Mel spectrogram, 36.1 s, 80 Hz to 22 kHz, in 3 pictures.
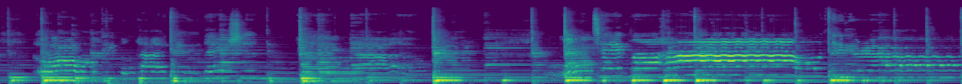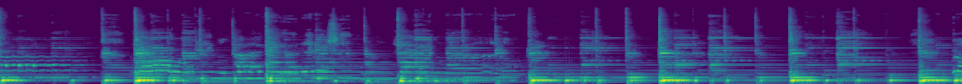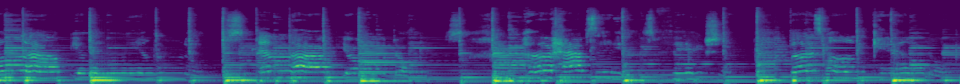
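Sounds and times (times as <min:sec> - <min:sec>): person singing with vibrato: 0:00.0 - 0:18.6, 0:33.8 - 0:36.0
acoustic guitar strumming: 0:00.0 - 0:36.0.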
